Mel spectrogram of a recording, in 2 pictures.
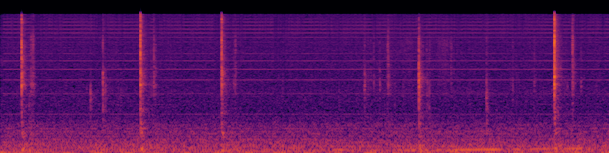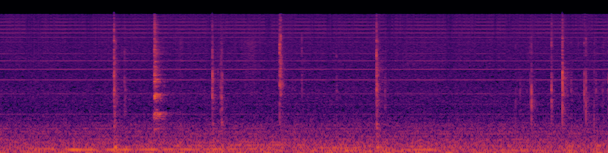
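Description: Computer keyboard keys pressed one at a time, about a dozen sharp clicks spaced a second or more apart: arrow keys and Enter tapped to move through a text boot menu.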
